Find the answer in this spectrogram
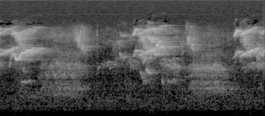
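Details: Rainbow lorikeets recently moved in, producing scratchy, piercing screeches in uneven bursts, one brief whistled note among them.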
